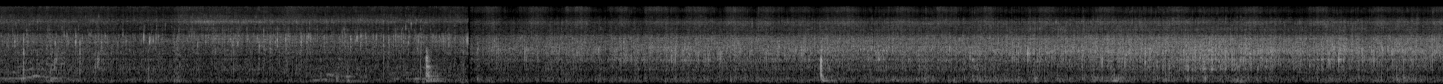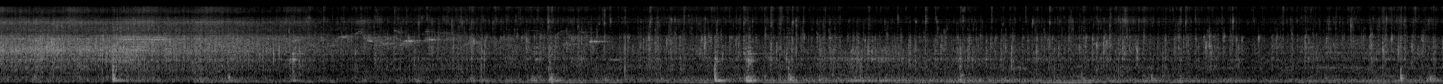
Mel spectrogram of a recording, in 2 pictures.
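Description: Chicken satay skewers deep-frying in hot oil in a metal wok, sizzling steadily, with occasional sharp knocks of a wooden spatula as the skewers are turned and lifted. The sizzle is loudest about halfway through and dies down in the last third.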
